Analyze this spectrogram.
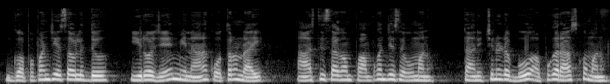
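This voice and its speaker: A woman doing a harsh, shouting angry husband. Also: medium pitch, fairly even intonation, quick pace, lightly acted. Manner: shouting, scolding.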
